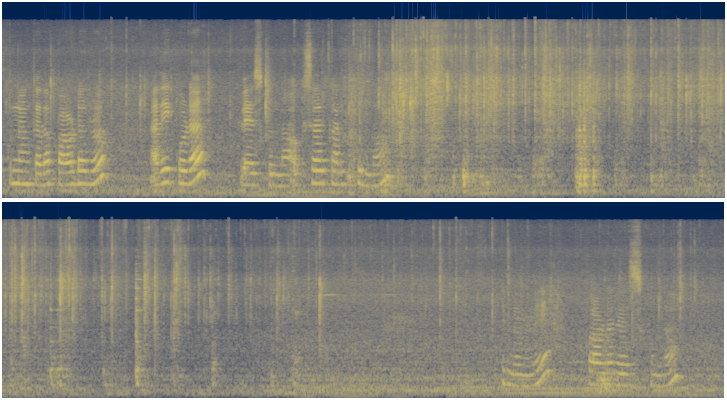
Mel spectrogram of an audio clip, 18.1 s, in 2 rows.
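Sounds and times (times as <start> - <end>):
roots sizzling in hot oil: 0.0 - 18.0
spatula scraping and knocking on pan: 4.2 - 13.0.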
